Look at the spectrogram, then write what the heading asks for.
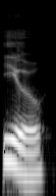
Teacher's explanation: It's kind of like the English word u, but instead of the y sound, you still hear a hint of the e. Compare eu versus you.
